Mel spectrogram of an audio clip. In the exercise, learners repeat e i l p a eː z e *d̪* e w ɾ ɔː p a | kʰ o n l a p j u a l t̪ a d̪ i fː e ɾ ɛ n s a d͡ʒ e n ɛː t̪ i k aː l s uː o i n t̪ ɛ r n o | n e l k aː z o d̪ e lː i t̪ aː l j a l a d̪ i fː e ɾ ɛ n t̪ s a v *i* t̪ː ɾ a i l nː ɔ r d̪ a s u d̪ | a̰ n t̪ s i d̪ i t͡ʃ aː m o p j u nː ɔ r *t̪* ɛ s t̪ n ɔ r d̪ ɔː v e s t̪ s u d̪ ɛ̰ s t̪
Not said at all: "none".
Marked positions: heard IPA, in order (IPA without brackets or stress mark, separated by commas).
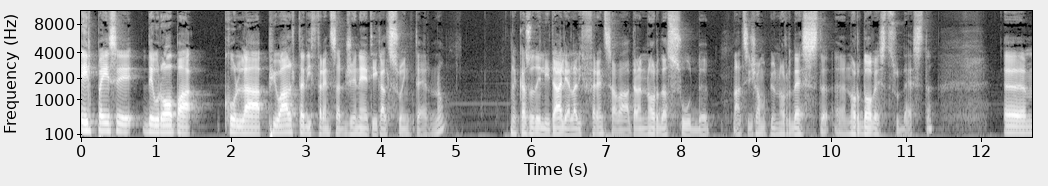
d̪, a, d̪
